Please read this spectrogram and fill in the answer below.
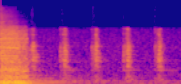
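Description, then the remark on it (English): A clock ticks steadily in a track by a band, about five evenly spaced crisp ticks, following a brief burst of louder music-like sound at the start. Clear, with no talking. “Ooh, ooh, got a clock.”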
